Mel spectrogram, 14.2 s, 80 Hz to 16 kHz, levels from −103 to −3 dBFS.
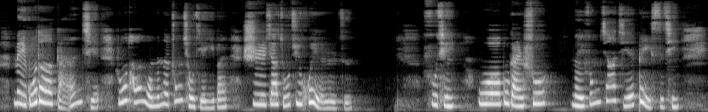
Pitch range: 245-360 Hz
